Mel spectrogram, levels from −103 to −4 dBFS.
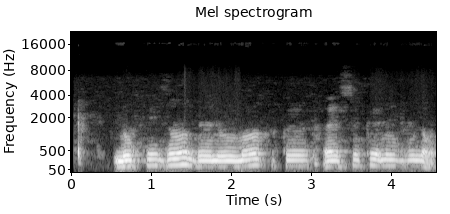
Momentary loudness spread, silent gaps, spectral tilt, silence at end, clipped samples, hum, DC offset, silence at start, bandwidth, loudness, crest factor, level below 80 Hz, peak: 9 LU; none; -13 dB/octave; 0 s; under 0.1%; none; under 0.1%; 0.1 s; 2.8 kHz; -17 LUFS; 14 dB; -56 dBFS; -2 dBFS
